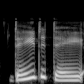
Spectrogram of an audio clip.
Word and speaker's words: day-to-day: yourself um that's it day-to-day obstacles of life day to day the T changes to a d so you have a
